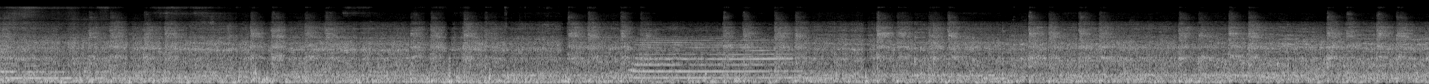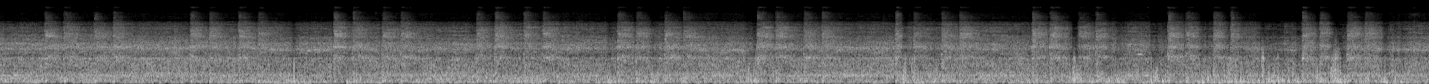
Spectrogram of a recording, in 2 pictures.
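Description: An express train's passenger coaches running through the station at speed: a loud, steady rumble of wheels on rail with rapid clicks over the rail joints. About six seconds in, a train horn sounds once for about a second and a half.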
